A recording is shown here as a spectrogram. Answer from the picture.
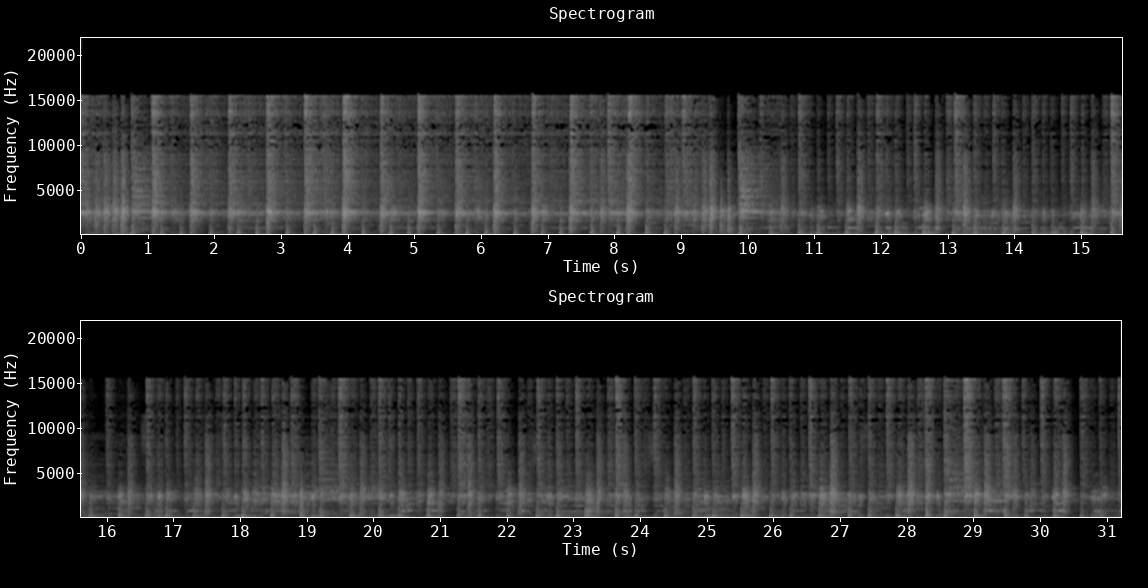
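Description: Small gambus band playing, with a drum kit keeping a steady beat under an electronic keyboard, a guitar and a hand drum. A singer on microphone comes in about ten seconds in.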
